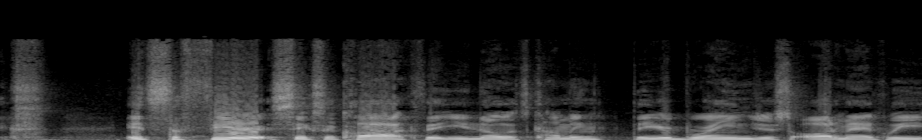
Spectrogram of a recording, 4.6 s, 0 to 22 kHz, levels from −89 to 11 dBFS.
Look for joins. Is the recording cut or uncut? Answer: cut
